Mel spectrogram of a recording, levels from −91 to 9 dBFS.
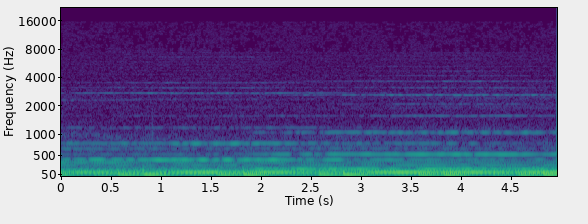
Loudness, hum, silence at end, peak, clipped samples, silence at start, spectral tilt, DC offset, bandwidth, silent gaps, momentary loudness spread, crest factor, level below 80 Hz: -26 LUFS; none; 0 s; -10 dBFS; under 0.1%; 0 s; -10 dB/octave; under 0.1%; 3.7 kHz; none; 5 LU; 12 dB; -28 dBFS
